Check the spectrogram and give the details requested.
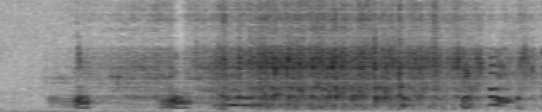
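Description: Canada geese honking: loud, nasal two-part honks ring out every second or so over a dense, continuous chatter from a large flock.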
